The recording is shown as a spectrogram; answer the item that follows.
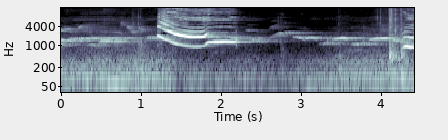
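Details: Masked laughingthrush (poksay Hongkong) pancingan recording: one loud, rich whistle that swoops down, then levels off into a steady note. Fainter whistled tones come before and after it, with a short burst near the end.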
